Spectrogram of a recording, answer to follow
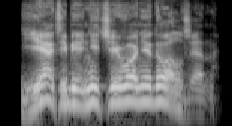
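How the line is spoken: Harsh bark. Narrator (Russian): рявкнул Готрек

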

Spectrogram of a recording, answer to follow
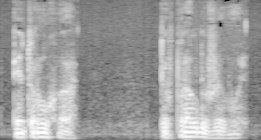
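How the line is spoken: Wary bass question. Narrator (Russian): настороженным басом спросил

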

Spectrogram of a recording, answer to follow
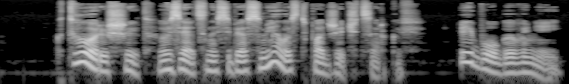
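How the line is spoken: Chuckling. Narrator (Russian): хохотнув, закончил он

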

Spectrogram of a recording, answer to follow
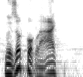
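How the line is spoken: Sudden stern shout. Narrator (Vietnamese): đột nhiên nghiêm nghị quát lên

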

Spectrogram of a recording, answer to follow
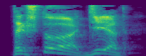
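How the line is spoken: Barked. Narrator (Russian): рявкнул полубой

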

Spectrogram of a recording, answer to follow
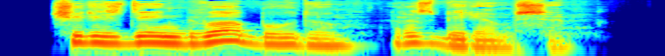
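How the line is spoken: Plain. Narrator (Russian): сказал он

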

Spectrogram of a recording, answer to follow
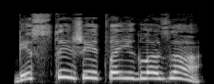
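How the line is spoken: Old woman wailing loudly. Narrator (Russian): завопила бабка

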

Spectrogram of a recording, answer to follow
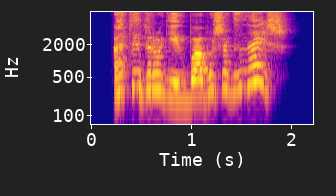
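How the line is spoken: Cheerful. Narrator (Russian): весело продолжает

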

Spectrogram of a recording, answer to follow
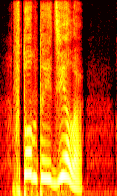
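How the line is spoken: Exclaiming. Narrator (Russian): воскликнула Кристина

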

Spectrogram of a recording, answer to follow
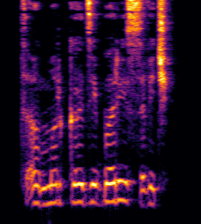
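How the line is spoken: Whispered. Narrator (Russian): прошептал Антон

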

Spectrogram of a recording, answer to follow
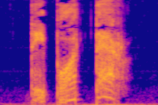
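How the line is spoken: Whisper. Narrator (Russian): прошептала она

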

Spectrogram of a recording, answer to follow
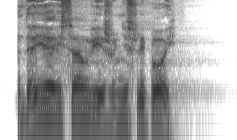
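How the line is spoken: Surprisingly calm older man. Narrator (Russian): На удивление спокойно ответил немолодой пилот

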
